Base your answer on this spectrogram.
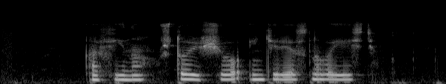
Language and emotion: Russian, neutral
